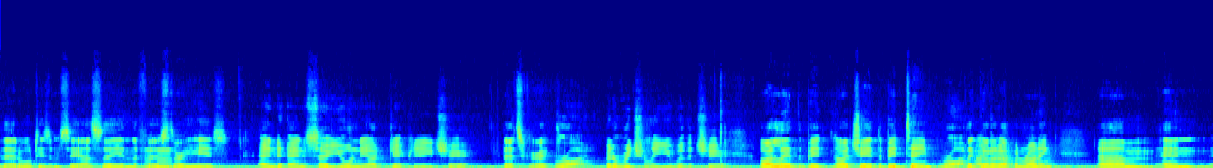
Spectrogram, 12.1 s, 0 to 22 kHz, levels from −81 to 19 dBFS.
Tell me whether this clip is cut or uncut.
uncut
